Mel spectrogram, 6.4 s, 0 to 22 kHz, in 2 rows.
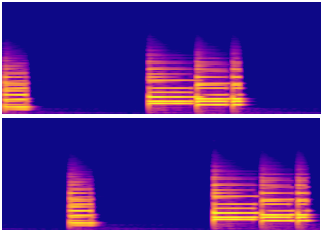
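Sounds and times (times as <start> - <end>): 
electric piano: 0.0 - 0.3, 1.5 - 2.4, 3.9 - 4.1, 5.3 - 6.3.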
